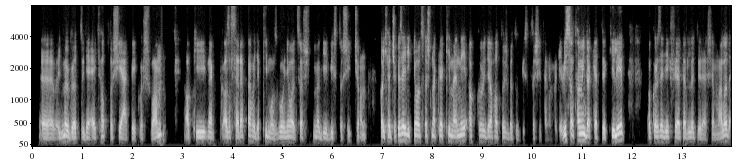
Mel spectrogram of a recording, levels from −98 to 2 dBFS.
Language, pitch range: Hungarian, 95-110 Hz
